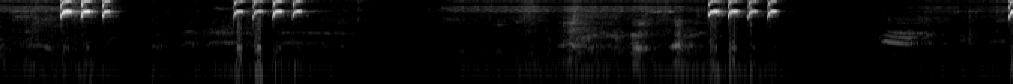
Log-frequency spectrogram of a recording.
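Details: Male blue-crowned hanging parrot calling to attract wild birds: repeated bursts of three or four rapid, shrill, very high chirps, with faint low chatter and soft squeaks in the gaps.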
